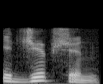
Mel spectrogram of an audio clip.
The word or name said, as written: Egyptian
